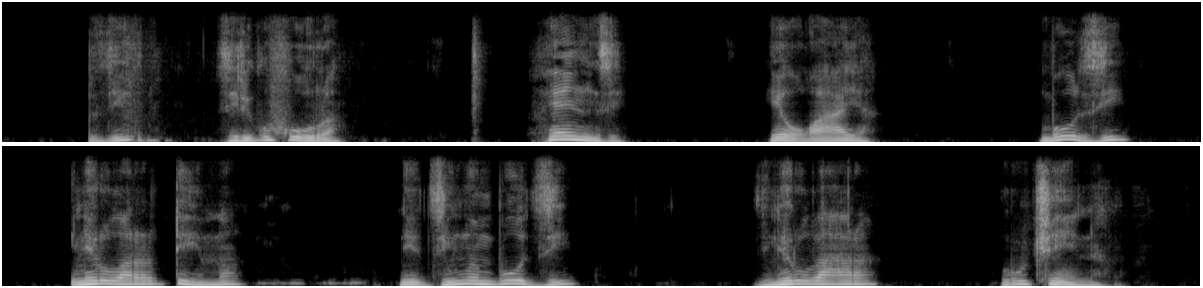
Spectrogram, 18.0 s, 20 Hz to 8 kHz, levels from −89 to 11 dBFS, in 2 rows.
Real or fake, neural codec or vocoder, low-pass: fake; codec, 16 kHz, 4.8 kbps, FACodec; 7.2 kHz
